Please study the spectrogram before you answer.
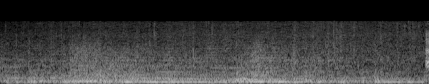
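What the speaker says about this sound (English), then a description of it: "At the height of the rainy season, this area of the jungle receives up to 20 inches of rain a month." Heavy rain pours down steadily in a jungle during the rainy season, a dense, constant roar with low rumbling underneath, close and without voices.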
